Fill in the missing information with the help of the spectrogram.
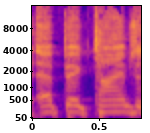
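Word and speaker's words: Epoch Times: They do pronounce it Epic Times.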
